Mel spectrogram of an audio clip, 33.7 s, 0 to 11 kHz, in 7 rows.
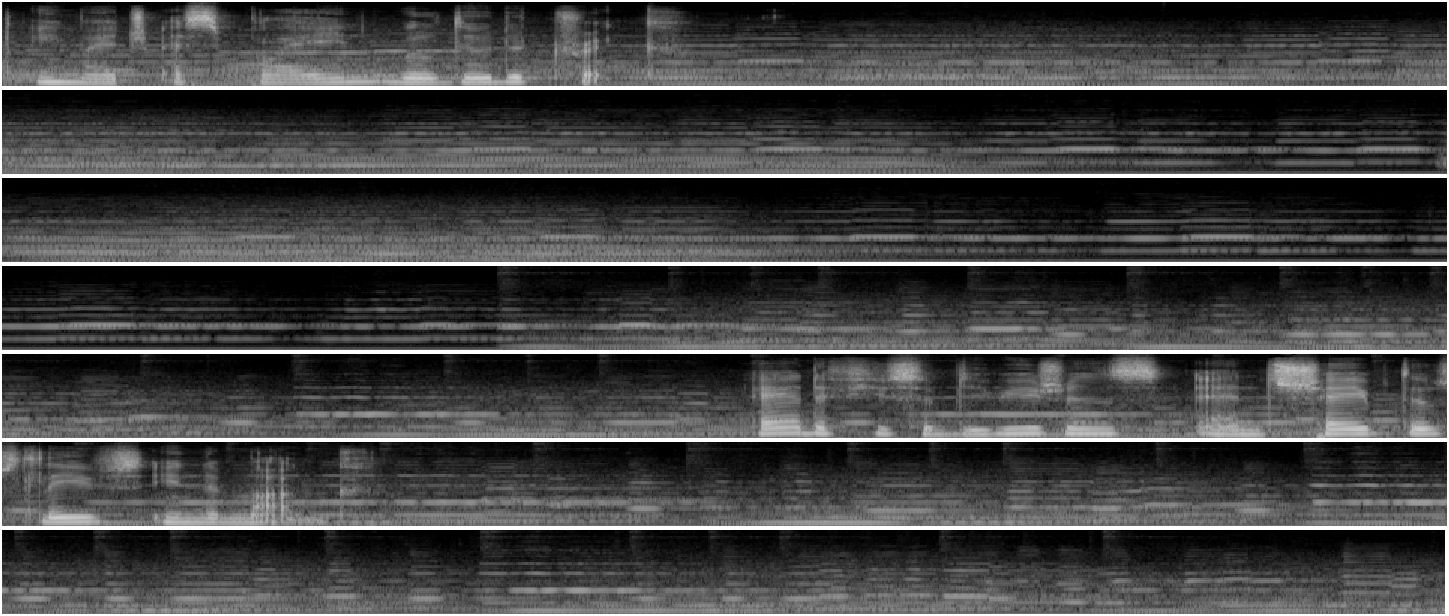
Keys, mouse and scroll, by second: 0.0-2.4 drag, 2.4 z, 2.9 z, 3.5 z, 4.8 z, 4.8 s, 4.8 g, 5.7 Tab, 6.1 w, 7.1 t, 8.6 t, 9.2 Tab, 9.3-10.3 middle drag, 14.7-16.9 drag, 15.4 s, 16.9-19.6 typing, 18.5 Tab, 20.6 Tab, 20.6 t, 21.4 Tab, 21.6 2, 22.8 w, 23.8 Tab, 23.8 w, 24.2 Tab, 24.2 click, 24.5 Tab, 24.9 click, 25.3 middle click, 25.3 z, 25.9 click, 26.1 g, 26.9 h, 28.2 click, 28.3-33.7 typing, 28.4 click, 28.5 click, 28.6 Tab, 28.8 ctrl+Up, 28.9 click, 29.6 Tab, 29.7 ctrl+1, 31.7 Tab, 31.8 click, 32.0 click, 32.1 middle click, 32.4 Tab, 32.5 ctrl+1, 32.6 Tab, 33.2 Tab, 33.4 Tab.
